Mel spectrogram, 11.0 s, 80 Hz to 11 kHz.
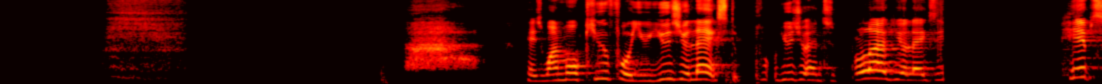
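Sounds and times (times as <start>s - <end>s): woman exhaling: 1.0s - 2.0s, 4.0s - 4.9s.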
